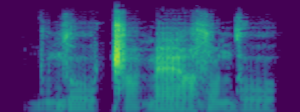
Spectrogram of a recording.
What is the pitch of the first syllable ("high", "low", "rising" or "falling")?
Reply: rising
